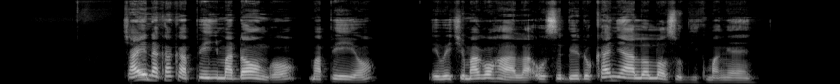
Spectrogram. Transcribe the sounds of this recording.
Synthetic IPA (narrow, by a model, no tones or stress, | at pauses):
t͡ʃaɪnakakapiɲmadɔŋɡɔmapɪjɔ | ewet͡ʃemaɡɔɦala̰ʔo̰sebedokaɲalɔlɔsoɡikma̰ŋɛɲ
